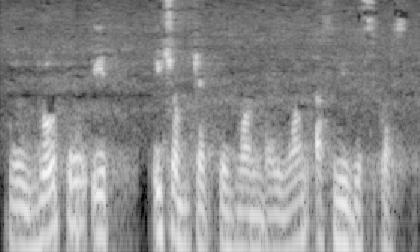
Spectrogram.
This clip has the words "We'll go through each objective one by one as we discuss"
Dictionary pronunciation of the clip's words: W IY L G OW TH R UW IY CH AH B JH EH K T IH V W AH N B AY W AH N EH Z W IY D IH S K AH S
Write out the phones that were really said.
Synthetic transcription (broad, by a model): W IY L G OW T R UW IY CH AH B JH EH K T IH V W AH N B AY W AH N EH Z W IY D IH S K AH S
